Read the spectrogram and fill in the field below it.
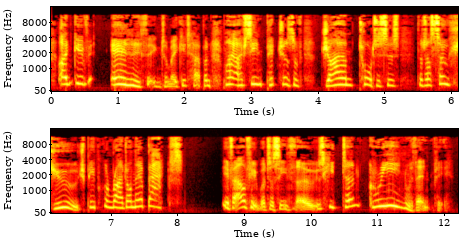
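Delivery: high, loud, gushing enthusiasm; excited crying out. A narrator's reading. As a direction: gush eagerly, pitched right up. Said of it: "Missus Silver cried".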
